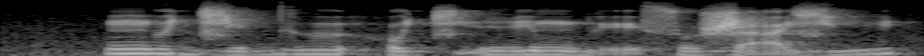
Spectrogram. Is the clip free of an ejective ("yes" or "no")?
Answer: yes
